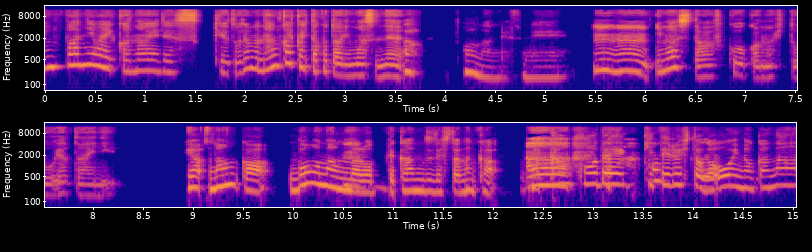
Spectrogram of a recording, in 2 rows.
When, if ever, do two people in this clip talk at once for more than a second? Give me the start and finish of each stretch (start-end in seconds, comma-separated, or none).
12.3-14.4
